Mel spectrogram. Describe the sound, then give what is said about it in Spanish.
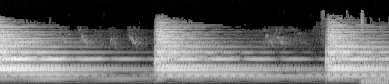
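Bells of a Carmelite convent ring out in slow, steady strikes, about three heavy tolls whose rich, resonant hum lingers and fades between each one, rung as the nuns prepare for the prayer of the hours, with no voices present. “Así suenan las campanas del convento de las Carmelitas, cuya torre puedo ver desde la ventana de mi casa.”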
